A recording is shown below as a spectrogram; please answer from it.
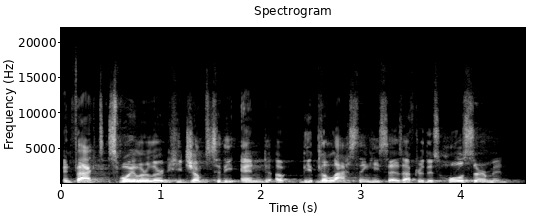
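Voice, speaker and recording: A man in his thirties preaching from a church stage. His voice is husky and sits a little high for a man. He keeps it conversational, acting out small exchanges to make his points. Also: lively intonation, fairly quick. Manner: conversational preaching with acted-out quotes and laughs. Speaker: pastor. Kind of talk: sermon. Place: church auditorium.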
